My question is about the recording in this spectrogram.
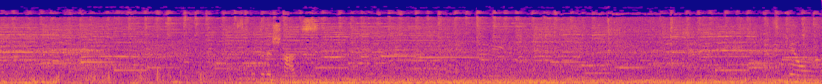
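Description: Ice cream truck jingle: a simple melody of short, steady notes playing over the low rumble of an engine.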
